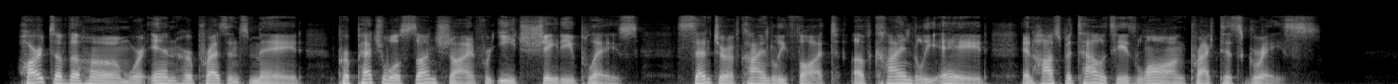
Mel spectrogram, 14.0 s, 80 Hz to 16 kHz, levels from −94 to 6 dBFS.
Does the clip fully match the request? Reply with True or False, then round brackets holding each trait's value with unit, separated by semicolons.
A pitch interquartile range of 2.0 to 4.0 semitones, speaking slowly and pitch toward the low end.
False (5.1 semitones; 110 wpm; 110 Hz)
